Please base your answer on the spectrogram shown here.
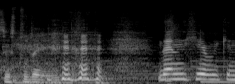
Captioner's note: laughs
